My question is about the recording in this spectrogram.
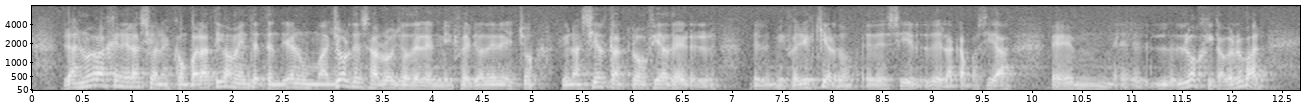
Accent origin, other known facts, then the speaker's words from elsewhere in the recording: Argentina; tenemos que saber los argentinos quiénes somos, porque los latinoamericanos en general y los argentinos en más nivel todavía, somos invertebrados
